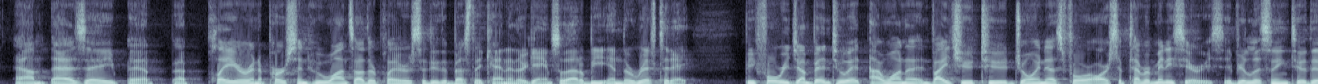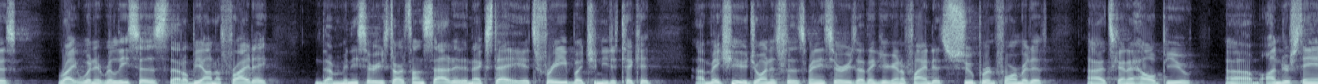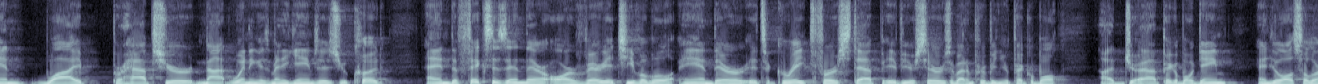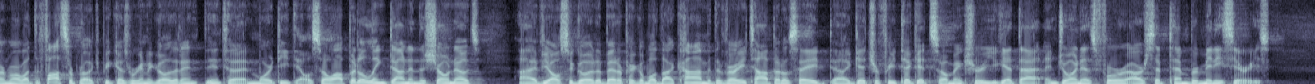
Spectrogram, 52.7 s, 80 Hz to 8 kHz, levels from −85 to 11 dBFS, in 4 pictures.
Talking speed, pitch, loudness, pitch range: 230 wpm, 115 Hz, -11 LUFS, 105-120 Hz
